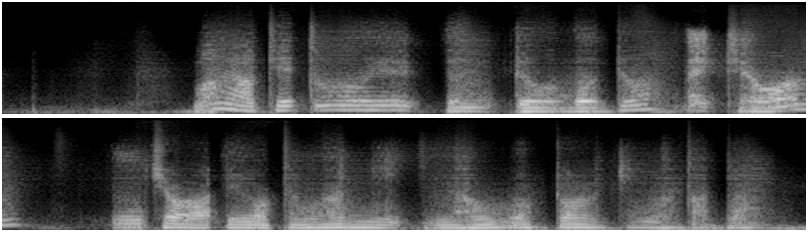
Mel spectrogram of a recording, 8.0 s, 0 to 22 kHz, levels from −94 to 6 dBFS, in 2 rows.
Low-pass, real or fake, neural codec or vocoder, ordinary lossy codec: 19.8 kHz; fake; codec, 44.1 kHz, 0.9 kbps, DAC; none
